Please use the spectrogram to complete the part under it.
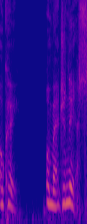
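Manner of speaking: dad voice in a storytelling manner. Retelling how your dad told you about these books, imitating your dad. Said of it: "And my dad does talk like this".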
